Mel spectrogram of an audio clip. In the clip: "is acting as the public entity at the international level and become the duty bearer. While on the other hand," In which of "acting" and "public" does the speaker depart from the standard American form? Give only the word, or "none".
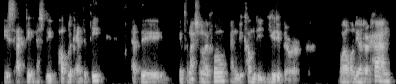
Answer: none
